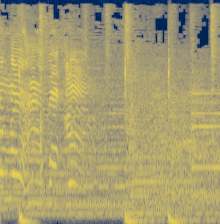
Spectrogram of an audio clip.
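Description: Live gospel worship band playing: a lead singer's melody over keyboards and drums. The singing fades out a little under a second in, and heavy kick-drum strikes follow with the band playing on.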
